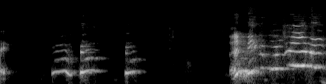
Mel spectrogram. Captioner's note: giggles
